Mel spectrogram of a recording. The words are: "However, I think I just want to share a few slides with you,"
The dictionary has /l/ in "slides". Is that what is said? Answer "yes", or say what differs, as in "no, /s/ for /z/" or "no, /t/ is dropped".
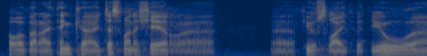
yes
